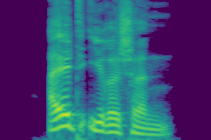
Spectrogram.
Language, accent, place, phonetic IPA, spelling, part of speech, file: German, Germany, Berlin, [ˈaltˌʔiːʁɪʃn̩], altirischen, adjective, De-altirischen.ogg
- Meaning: inflection of altirisch: 1. strong genitive masculine/neuter singular 2. weak/mixed genitive/dative all-gender singular 3. strong/weak/mixed accusative masculine singular 4. strong dative plural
